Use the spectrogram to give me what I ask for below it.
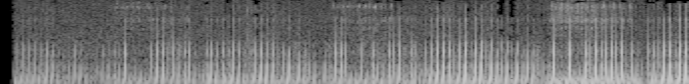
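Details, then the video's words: Sleeping kitten snoring, a steady rasping, pulsed sound rising and falling in long bursts with short gaps between breaths, in a small indoor room. "Snoring Kitten"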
